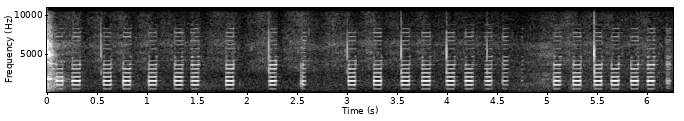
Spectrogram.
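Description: XP Deus metal detector sounding a target: runs of short, high beeps, about six a second, as the coil is worked back and forth over a signal reading in the low to mid 80s, broken by brief pauses about two seconds in and near the end. The signal is not very loud.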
